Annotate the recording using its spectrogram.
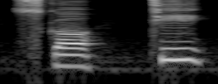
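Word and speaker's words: σκοτίᾳ: These two vowels, iota and alpha, do not form a diphthong, so we divide this word in between these two vowels to form separate syllables. Sco-ti-a, sco-ti-a.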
